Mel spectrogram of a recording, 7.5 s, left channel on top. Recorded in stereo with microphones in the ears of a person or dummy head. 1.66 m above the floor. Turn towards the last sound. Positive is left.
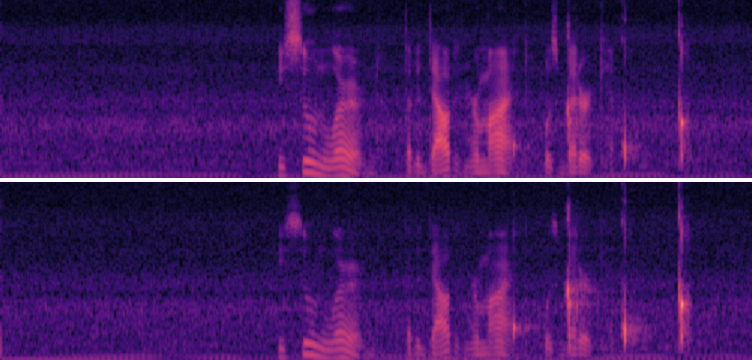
turn(degrees=-20)  # may be behind; listen again after turning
